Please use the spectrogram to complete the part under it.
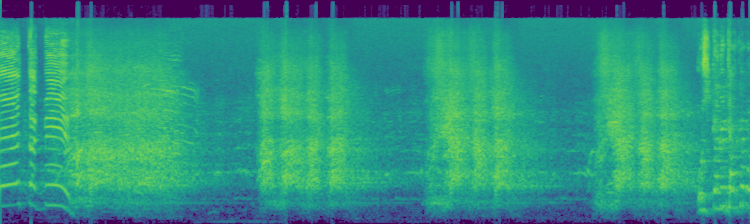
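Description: A large rally crowd roars a loud chanted takbir response in three long surging waves, each swell rising and fading, with a brief shout from a single voice opening the clip.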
